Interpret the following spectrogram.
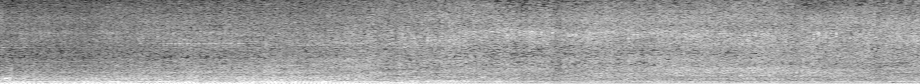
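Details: Bad Boy lawnmower engine after ignition coil replacement, choke off, full throttle: loud steady high-revving drone with no misses or surging; running healthy.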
